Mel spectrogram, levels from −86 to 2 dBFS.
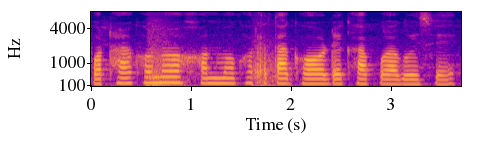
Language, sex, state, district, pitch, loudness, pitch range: Assamese, female, Assam, Sonitpur, 195 Hz, -17 LUFS, 185-210 Hz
